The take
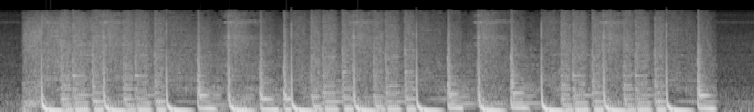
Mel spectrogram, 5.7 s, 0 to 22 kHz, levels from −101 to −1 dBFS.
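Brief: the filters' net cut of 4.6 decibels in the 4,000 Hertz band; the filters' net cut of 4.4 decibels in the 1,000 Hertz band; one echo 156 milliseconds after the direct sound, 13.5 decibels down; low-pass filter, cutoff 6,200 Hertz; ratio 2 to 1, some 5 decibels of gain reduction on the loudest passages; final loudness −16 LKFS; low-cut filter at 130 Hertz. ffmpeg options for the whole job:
ffmpeg -i in.wav -af "highpass=130,lowpass=6200,equalizer=frequency=1000:width_type=o:gain=-5.5,equalizer=frequency=4000:width_type=o:gain=-5,acompressor=threshold=-32dB:ratio=2,aecho=1:1:156:0.211,volume=18dB" out.wav

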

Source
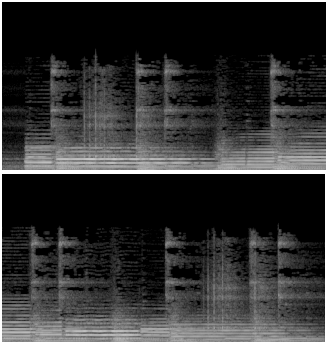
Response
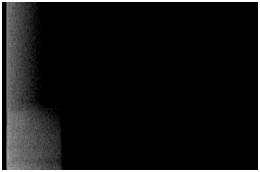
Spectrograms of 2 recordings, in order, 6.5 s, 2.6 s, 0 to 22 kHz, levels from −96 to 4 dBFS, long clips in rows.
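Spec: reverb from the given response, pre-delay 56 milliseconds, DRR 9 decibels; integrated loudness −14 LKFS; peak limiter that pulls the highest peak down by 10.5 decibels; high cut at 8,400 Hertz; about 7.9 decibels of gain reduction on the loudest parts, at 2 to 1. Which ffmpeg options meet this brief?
-filter_complex "[0:a]lowpass=8400,acompressor=threshold=-33dB:ratio=2,alimiter=level_in=6.5dB:limit=-24dB:level=0:latency=1,volume=-6.5dB,asplit=2[link_01][link_02];[1:a]atrim=start_sample=2205,adelay=56[link_03];[link_02][link_03]afir=irnorm=-1:irlink=0,volume=-21dB[link_04];[link_01][link_04]amix=inputs=2:normalize=0,volume=23.5dB"

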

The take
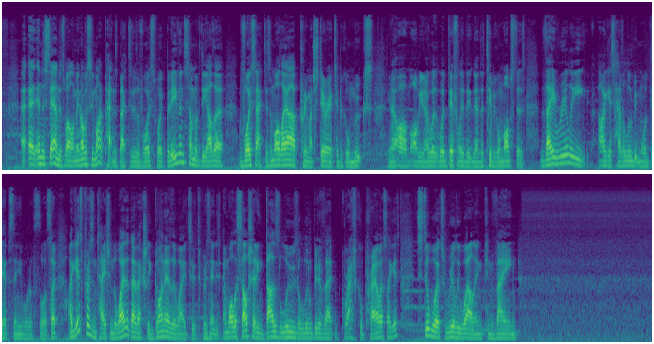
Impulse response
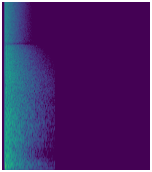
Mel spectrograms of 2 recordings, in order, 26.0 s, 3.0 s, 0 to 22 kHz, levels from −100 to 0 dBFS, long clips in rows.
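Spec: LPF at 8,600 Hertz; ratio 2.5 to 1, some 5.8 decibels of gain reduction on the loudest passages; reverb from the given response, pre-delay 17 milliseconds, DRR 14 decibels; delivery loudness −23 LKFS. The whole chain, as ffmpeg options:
-filter_complex "[0:a]lowpass=8600,acompressor=threshold=-27dB:ratio=2.5,asplit=2[link_01][link_02];[1:a]atrim=start_sample=2205,adelay=17[link_03];[link_02][link_03]afir=irnorm=-1:irlink=0,volume=-29dB[link_04];[link_01][link_04]amix=inputs=2:normalize=0,volume=9.5dB"

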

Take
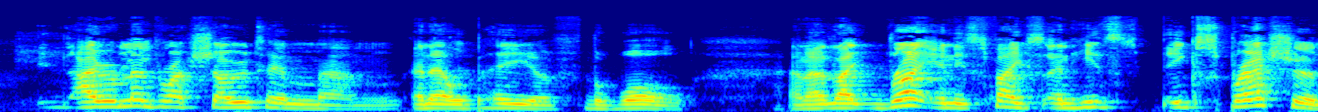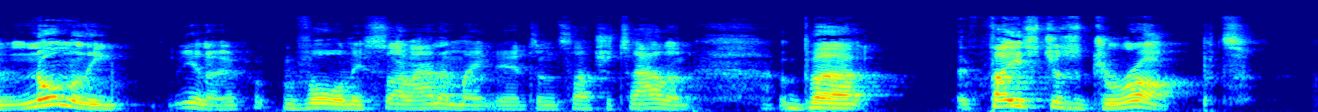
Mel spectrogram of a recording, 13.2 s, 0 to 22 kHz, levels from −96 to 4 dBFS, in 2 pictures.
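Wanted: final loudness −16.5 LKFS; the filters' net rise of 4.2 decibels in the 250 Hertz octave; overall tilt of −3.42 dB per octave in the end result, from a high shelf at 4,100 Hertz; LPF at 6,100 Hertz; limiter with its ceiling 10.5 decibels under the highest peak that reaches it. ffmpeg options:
ffmpeg -i in.wav -af "lowpass=6100,equalizer=frequency=250:width_type=o:gain=5.5,highshelf=frequency=4100:gain=6.5,volume=15.5dB,alimiter=limit=-4dB:level=0:latency=1" out.wav

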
